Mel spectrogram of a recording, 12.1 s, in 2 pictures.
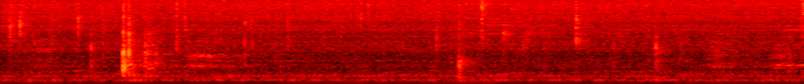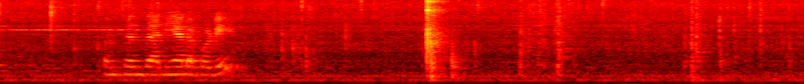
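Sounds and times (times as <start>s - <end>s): egg sizzling in hot oil: 0.0s - 12.0s
oil crackles: 0.0s - 12.0s.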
